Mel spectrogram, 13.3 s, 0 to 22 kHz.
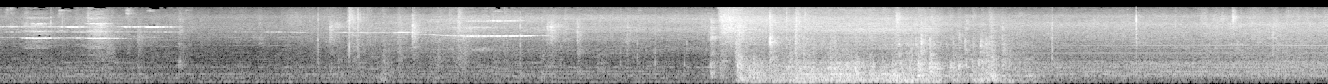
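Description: Nishitetsu 2000-series electric train coming to a stop at a platform, with faint high brake or wheel squeals. About seven seconds in there is a loud rush of air for about three seconds as the doors open, then the steady hum of the standing train.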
